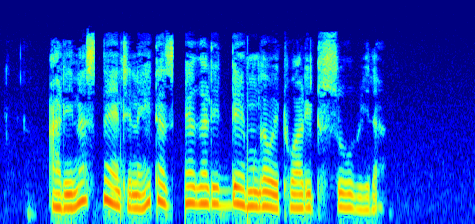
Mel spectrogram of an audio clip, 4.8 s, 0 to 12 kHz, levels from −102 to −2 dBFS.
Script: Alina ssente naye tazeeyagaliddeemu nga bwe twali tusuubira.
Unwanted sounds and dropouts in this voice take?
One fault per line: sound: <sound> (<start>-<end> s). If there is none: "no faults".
sound: dropout (0.9-1.0 s)
sound: dropout (1.7-1.9 s)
